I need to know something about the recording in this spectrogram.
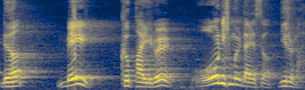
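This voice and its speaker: A man's voice: a little high, big pitch swings, slow, full character voice. A male pastor voicing the Lord in a sermon story, giving firm commands and then reassurance. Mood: firm, reassuring. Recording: reverberant church hall.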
